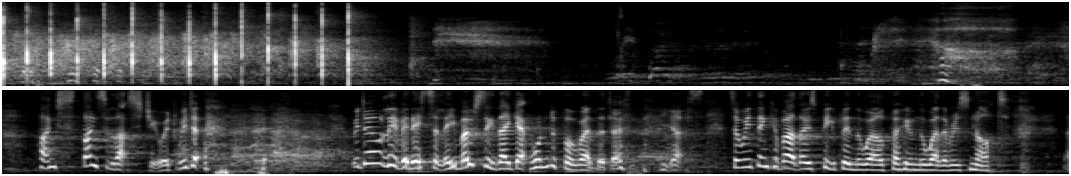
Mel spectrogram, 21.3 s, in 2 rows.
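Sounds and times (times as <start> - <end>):
laughter: 0.0 - 2.2, 8.4 - 10.8, 12.3 - 14.7, 16.6 - 17.8
group clapping: 0.0 - 4.3
speech: 11.1 - 13.4, 14.2 - 21.3.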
